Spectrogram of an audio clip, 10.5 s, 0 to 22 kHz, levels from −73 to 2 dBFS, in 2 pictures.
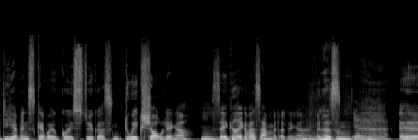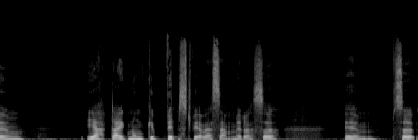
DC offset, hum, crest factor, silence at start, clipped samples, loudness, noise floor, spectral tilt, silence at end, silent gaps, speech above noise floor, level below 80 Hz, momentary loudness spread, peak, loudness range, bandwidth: under 0.1%; none; 16 dB; 0 s; under 0.1%; -27 LUFS; -55 dBFS; -4.5 dB/octave; 0 s; none; 28 dB; -48 dBFS; 8 LU; -10 dBFS; 4 LU; 16.5 kHz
